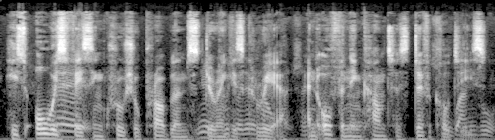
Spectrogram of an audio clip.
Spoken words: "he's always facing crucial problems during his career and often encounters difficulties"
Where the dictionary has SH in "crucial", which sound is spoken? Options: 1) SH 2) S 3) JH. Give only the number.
1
